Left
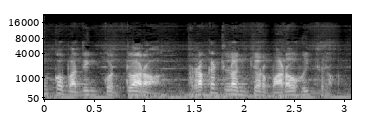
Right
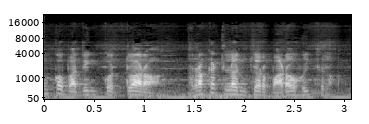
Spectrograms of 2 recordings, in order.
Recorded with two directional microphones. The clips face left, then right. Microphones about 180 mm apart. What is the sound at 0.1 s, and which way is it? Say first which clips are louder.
Speech: right 1 dB; 25° right (ahead or behind).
